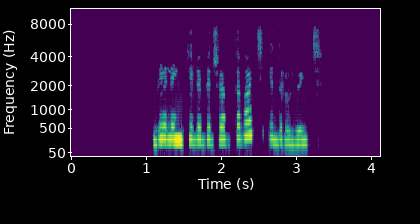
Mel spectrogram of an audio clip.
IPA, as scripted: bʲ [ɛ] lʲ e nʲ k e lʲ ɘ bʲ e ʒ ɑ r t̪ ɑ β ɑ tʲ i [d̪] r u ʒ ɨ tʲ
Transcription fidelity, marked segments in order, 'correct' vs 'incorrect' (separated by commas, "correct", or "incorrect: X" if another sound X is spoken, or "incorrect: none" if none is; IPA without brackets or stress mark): incorrect: e, correct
